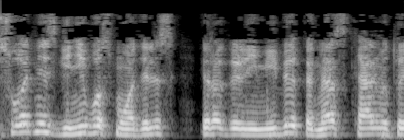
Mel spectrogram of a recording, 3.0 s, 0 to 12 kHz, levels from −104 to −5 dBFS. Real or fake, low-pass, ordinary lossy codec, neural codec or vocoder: real; 10.8 kHz; MP3, 32 kbps; none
